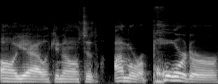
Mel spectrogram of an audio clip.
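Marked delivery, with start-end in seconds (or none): 1.1-2.2 put-on slurred, drunk-sounding voice. Imitating an actor's trailer line: Tom Hardy slurring words. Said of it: "he's slurring his words, almost like he's drunk".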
